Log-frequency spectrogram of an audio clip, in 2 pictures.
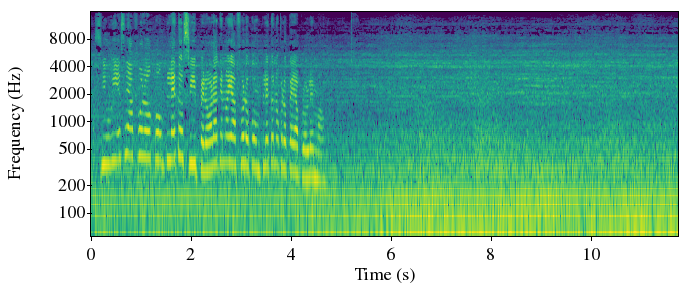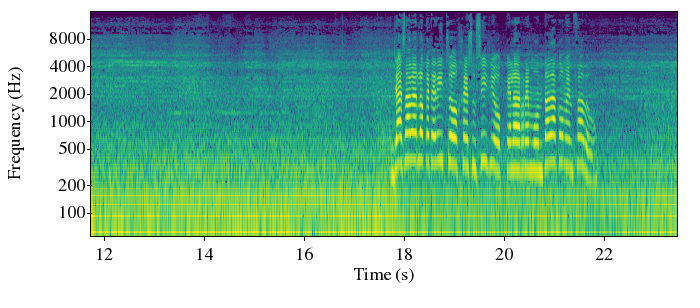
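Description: A tower crane's motor hums steadily overhead.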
